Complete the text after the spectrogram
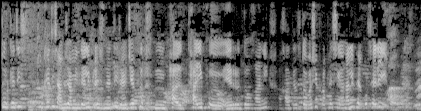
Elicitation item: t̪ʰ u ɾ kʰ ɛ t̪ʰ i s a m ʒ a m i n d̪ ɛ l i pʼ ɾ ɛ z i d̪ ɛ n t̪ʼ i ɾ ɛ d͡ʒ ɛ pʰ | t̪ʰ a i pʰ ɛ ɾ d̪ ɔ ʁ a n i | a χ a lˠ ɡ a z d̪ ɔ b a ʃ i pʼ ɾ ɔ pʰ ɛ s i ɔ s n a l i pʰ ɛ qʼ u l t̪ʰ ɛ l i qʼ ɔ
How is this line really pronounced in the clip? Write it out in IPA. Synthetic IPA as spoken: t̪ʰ u ɾ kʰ ɛ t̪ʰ i s a m ʒ a m i n d̪ ɛ l i pʼ ɾ ɛ z i d̪ ɛ n t̪ʼ i ɾ ɛ d͡ʒ ɛ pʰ | t̪ʰ a i pʰ ɛ ɾ d̪ ɔ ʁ a n i | a χ a lˠ ɡ a z d̪ ɔ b a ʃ i pʼ ɾ ɔ pʰ ɛ s i ɔ n a l i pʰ ɛ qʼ u ɾ t̪ʰ ɛ l iː qʼ ɔ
